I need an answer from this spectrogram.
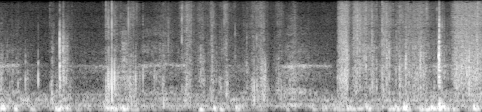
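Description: A bird giving short, even-pitched whistled notes, repeated every second or so, among rustling and crunching noises.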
